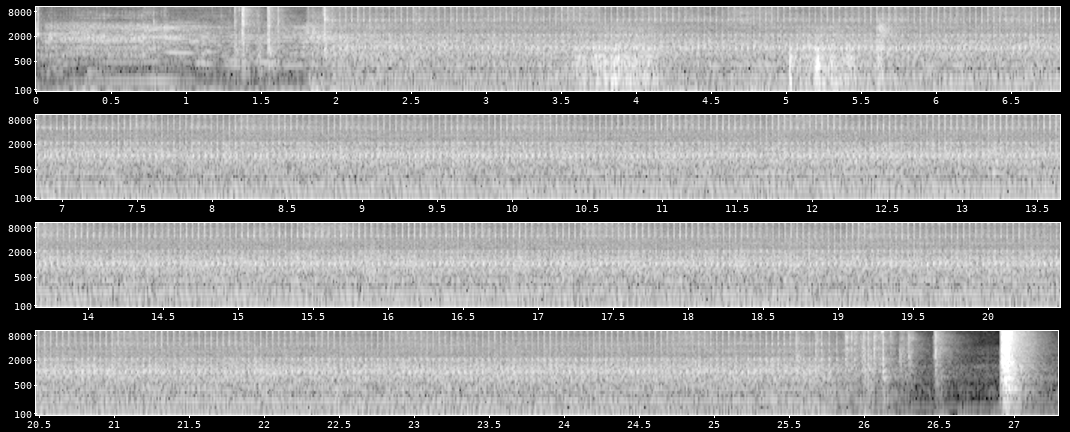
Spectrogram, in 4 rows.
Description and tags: Proyector16mm-2
Uzi's 16mm film projector playing , turn in , turn off
16, environmental-sounds-research, mm, projector, movie, film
